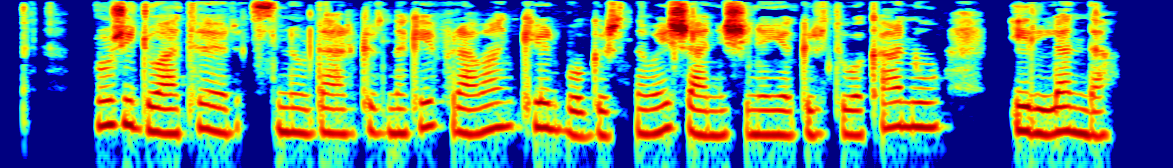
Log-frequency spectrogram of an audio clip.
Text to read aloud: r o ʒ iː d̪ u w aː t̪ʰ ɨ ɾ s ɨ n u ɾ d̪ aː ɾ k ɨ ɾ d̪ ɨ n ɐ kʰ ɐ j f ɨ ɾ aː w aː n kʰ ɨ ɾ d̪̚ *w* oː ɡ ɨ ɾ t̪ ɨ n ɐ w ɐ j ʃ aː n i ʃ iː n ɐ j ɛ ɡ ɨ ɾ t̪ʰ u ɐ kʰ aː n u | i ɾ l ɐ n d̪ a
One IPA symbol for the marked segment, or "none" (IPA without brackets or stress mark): b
